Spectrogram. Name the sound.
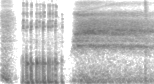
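person imitating snoring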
